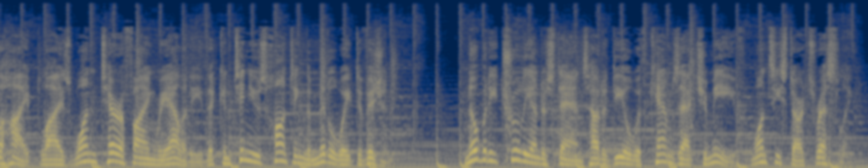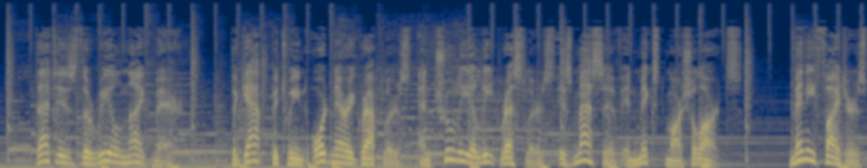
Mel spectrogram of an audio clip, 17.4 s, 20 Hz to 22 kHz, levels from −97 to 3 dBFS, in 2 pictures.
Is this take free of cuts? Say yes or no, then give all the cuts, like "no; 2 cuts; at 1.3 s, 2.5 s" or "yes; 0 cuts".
yes; 0 cuts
